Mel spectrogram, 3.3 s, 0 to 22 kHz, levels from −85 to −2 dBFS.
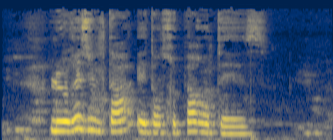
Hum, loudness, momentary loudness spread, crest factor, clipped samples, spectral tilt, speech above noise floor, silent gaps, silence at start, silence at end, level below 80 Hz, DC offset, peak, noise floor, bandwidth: none; -14 LUFS; 16 LU; 14 dB; under 0.1%; -4 dB/octave; 25 dB; none; 0.15 s; 0.1 s; -48 dBFS; under 0.1%; -2 dBFS; -38 dBFS; 16.5 kHz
